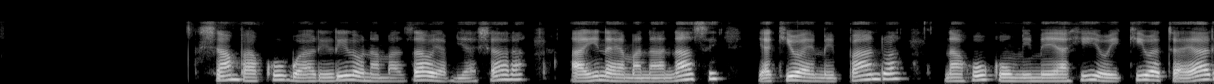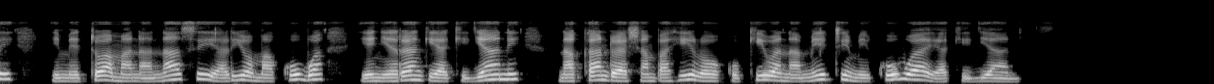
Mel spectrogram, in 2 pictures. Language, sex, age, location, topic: Swahili, female, 50+, Dar es Salaam, agriculture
